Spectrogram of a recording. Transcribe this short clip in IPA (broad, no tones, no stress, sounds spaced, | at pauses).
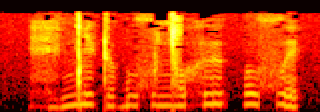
h e̤ ŋ͡ǃ i ʈ ɵ ɠ u x u ŋ͡ǀ o h ɨ | o xʷ e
